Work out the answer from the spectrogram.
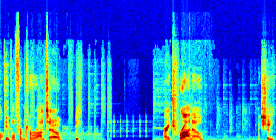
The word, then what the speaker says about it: Toronto: That's one of my favorite Canadianisms to point out is that a lot of Canadians just like won't pronounce the second T in anything.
